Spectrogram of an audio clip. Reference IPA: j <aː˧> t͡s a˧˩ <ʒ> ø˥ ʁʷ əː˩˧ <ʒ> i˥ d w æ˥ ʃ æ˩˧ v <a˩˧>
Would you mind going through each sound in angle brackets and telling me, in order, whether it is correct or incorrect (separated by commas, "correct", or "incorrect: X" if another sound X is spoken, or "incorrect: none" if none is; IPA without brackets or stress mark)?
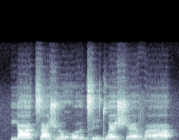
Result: correct, correct, incorrect: d͡z, correct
